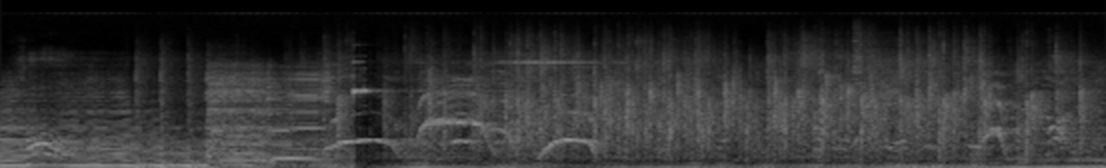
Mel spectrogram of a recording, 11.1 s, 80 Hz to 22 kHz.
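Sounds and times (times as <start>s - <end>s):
rock band playing: 0.0s - 4.6s
audience applause: 3.3s - 11.0s.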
